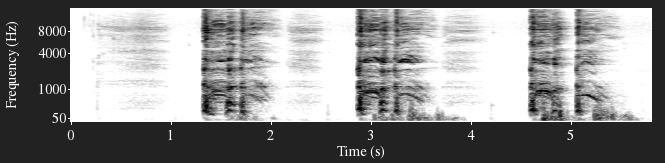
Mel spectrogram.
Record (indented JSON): {
  "three_cough_length": "5.8 s",
  "three_cough_amplitude": 8677,
  "three_cough_signal_mean_std_ratio": 0.44,
  "survey_phase": "beta (2021-08-13 to 2022-03-07)",
  "age": "45-64",
  "gender": "Male",
  "wearing_mask": "No",
  "symptom_shortness_of_breath": true,
  "symptom_fatigue": true,
  "smoker_status": "Never smoked",
  "respiratory_condition_asthma": false,
  "respiratory_condition_other": false,
  "recruitment_source": "REACT",
  "submission_delay": "1 day",
  "covid_test_result": "Negative",
  "covid_test_method": "RT-qPCR"
}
